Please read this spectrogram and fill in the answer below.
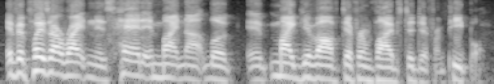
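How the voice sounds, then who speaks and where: A man giving a casual interview as a voice actor, talking in a halting, loosely worded way. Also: a little high, bright, forceful tone, dry recording, studio quality.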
